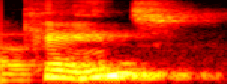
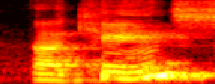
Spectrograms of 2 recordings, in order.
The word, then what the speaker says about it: Keynes: a Keynesian thinking and that's pronounced uh Keynes after the British economist John Maynard Kane so it's not Keynes but Keynes so we have Keynesian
